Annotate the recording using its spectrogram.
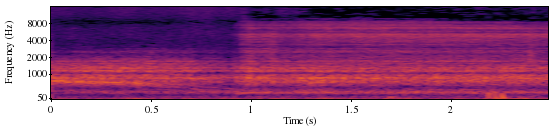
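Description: Shells splash into water with a loud burst.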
